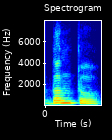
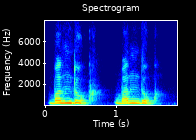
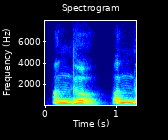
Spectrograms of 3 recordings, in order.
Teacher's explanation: अ वर जो अनुस्वार असतो त्याचा उच्चार नेहमी न होतो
